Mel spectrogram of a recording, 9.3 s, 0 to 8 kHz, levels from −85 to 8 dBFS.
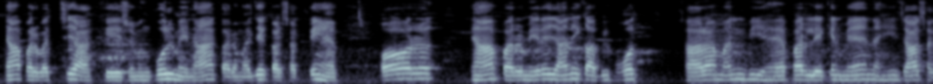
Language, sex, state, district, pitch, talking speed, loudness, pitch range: Hindi, male, Uttar Pradesh, Budaun, 155 Hz, 200 wpm, -17 LUFS, 140-170 Hz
